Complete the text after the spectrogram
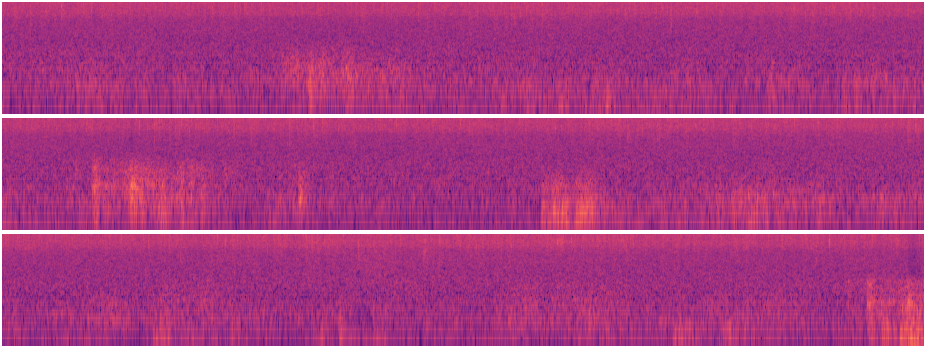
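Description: Water pours and splashes from a roof edge.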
